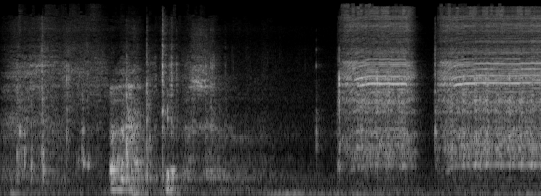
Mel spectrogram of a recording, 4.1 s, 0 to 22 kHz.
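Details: Hornby Class 142 Pacer model railcar motor bogie: steady, high-pitched whir with no rattle, tick or grind. This bogie runs smooth.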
